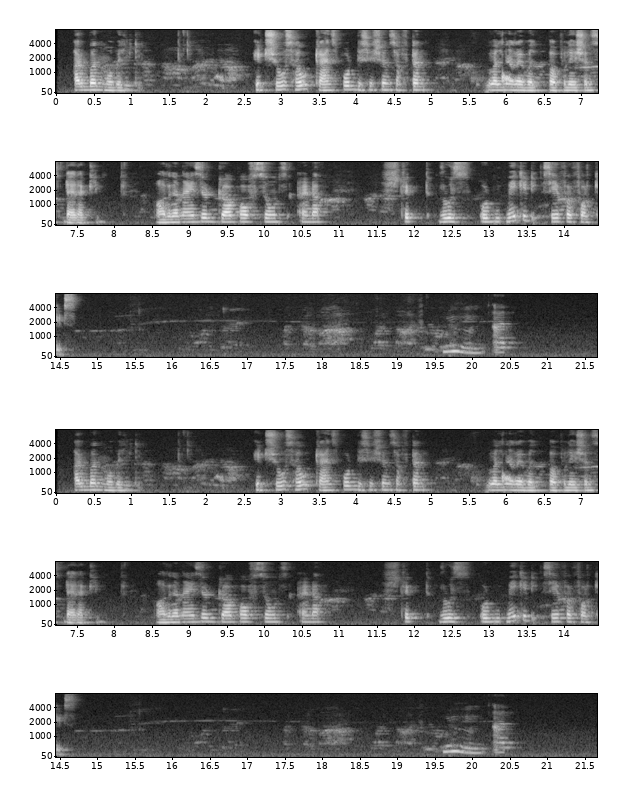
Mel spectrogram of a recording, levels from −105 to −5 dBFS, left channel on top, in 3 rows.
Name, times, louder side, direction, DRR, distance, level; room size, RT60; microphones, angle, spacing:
voice 1, 0.2-1.3 1.5-5.0 5.7-7.9 8.6-11.0 11.6-12.0 12.3-14.7 18.0-18.4 18.7-19.5, left 5 dB, 65° left, 0.7 m, -24 dB
voice 2, 19.6-20.4, left 1 dB, 25° left, 2.9 m, -33 dB
23.0 x 16.5 x 3.2 m
head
